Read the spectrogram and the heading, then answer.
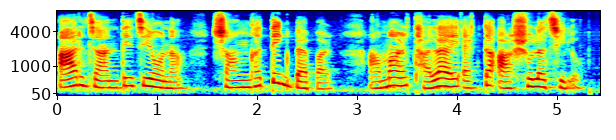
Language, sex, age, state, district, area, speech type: Bengali, female, 18-30, West Bengal, Birbhum, urban, read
